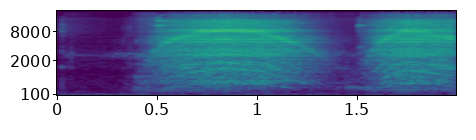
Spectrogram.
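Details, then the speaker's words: Hammer drill switched from hammer mode to normal rotary mode, e.g. for starting holes in tile: high smooth whine winding up, running down and spinning up again with no hammer rattle, unlike the clattering hammer mode; normal rotary drilling. "그냥 이렇게 돌아가는 걸 볼 수 있어요. 한마디를 경우에는 소리가 틀리죠. 따다닥 소리가 나죠."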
